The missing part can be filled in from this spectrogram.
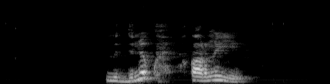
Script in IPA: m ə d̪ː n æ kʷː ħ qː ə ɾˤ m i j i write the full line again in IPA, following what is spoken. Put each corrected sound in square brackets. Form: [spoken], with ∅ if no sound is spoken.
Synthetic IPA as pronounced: m ə d̪ː n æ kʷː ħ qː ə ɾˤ [n] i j i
